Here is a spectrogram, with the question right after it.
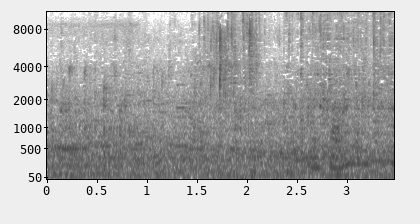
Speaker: as you see here the water flows by gravity there's no pressure pushing the water in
